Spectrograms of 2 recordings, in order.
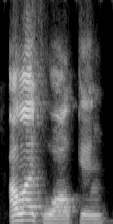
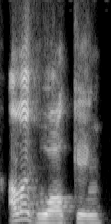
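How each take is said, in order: First: The L in walking is pronounced with the tongue. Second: The L in walking is pronounced with the tongue.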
